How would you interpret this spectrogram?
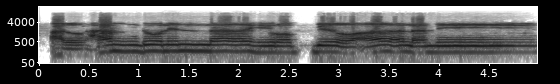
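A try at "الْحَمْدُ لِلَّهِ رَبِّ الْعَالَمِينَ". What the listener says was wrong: Nanti latihan ainnya ya. A-nya belum seksi tuh. Ainnya belum kena. Nih kayak ini ya.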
